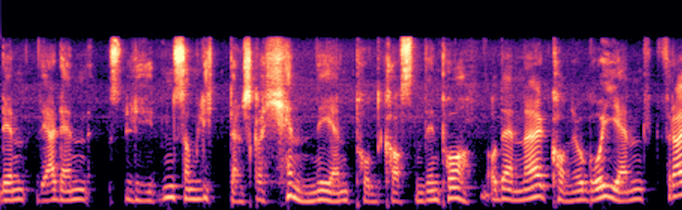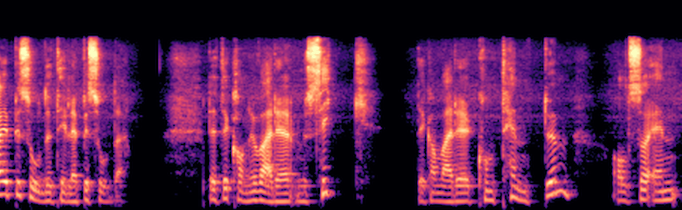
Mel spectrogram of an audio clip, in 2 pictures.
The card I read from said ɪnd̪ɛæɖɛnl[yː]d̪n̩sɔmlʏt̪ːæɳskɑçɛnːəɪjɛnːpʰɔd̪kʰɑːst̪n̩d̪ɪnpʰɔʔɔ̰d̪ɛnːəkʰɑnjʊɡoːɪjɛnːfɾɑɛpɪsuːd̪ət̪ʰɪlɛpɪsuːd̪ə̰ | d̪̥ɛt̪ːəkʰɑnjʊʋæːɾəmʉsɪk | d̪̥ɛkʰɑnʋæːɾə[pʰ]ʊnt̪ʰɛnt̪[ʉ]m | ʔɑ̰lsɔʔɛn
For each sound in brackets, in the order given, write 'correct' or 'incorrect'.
correct, incorrect: kʰ, correct

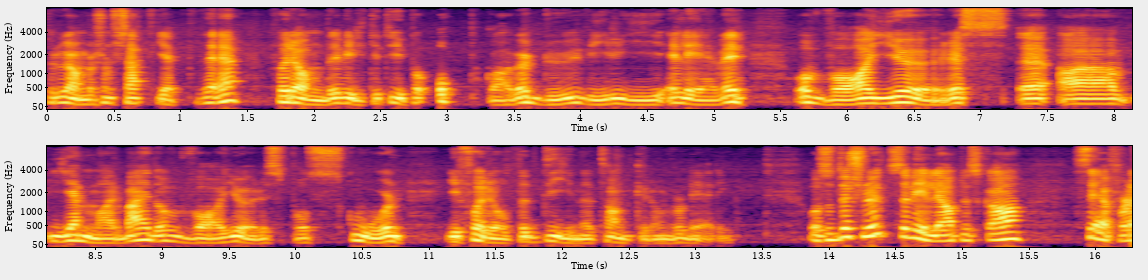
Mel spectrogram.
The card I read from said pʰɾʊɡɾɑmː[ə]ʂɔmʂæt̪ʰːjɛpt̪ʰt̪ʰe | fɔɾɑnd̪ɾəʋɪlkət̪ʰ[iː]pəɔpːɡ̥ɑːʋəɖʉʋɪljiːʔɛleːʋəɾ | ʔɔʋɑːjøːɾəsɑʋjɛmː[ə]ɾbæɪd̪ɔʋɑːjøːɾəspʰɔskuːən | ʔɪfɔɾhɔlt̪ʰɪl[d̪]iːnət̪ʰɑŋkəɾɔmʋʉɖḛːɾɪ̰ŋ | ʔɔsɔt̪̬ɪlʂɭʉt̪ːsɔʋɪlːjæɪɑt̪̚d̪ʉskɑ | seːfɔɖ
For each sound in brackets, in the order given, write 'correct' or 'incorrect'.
correct, incorrect: yː, incorrect: ɑ, correct

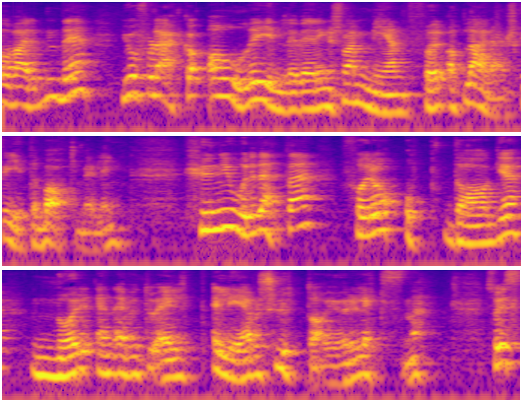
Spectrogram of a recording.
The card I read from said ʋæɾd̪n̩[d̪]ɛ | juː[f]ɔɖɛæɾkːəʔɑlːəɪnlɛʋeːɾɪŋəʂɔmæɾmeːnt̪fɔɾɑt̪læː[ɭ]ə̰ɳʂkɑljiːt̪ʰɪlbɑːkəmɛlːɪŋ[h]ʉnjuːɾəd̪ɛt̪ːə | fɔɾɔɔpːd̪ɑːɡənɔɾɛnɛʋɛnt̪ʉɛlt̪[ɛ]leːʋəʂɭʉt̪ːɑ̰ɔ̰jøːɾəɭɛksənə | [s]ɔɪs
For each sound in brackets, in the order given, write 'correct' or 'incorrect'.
correct, correct, incorrect: ɾ, correct, correct, correct

